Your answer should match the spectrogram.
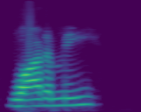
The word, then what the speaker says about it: Wahtomy: Okay, his name is Ambrose Watomy, W-A-H-T-O-M-Y.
